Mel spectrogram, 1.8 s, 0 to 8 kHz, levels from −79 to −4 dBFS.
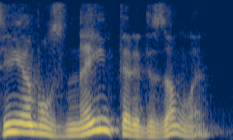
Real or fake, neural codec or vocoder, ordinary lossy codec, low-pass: fake; codec, 16 kHz, 1.1 kbps, Voila-Tokenizer; none; none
